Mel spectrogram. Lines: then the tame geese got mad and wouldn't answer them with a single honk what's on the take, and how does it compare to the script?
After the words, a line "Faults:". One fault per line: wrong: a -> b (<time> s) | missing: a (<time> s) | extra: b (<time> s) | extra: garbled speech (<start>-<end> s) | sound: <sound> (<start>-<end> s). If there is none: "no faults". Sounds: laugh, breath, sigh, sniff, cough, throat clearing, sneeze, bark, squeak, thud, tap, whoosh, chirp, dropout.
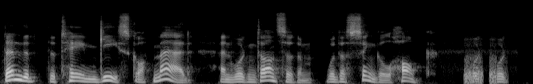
then the the tame geese got mad and wouldn't answer them with a single honk
Faults:
extra: the (0.5 s)
sound: laugh (4.6-5.1 s)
